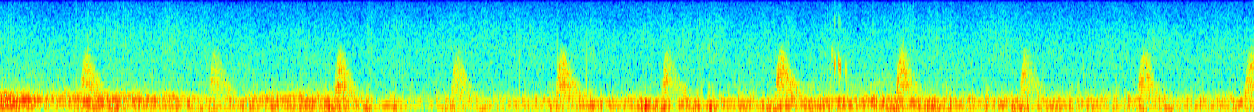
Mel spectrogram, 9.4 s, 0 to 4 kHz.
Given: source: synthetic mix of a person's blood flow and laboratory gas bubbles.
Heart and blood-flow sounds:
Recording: Doppler ultrasound of blood flow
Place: subclavian vein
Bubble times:
6.20-6.38 s: bubbles
From the record:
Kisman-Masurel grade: 113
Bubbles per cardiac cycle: 1 to 2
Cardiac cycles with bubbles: 1 to 10%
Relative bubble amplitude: loud (0.450 to 0.775)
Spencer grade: 1 (occasional bubble signal discernible with the cardiac motion signal, with majority of cardiac periods free of bubbles)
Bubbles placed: anywhere in the cardiac cycle

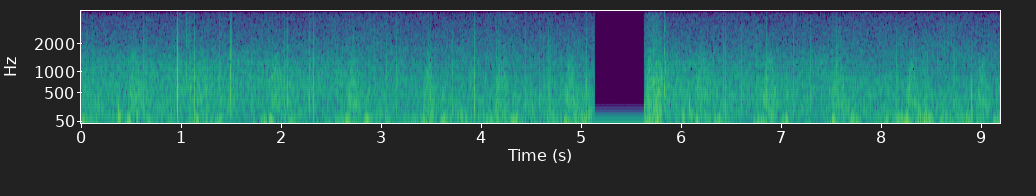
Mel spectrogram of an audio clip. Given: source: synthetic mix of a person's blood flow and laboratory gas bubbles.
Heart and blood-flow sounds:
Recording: Doppler ultrasound of blood flow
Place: subclavian vein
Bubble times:
5.79-5.87 s: bubbles
6.06-6.12 s: bubbles
From the record:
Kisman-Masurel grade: 111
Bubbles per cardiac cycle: 1 to 2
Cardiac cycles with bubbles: 1 to 10%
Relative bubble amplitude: barely perceptible (0.100 to 0.250)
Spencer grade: 1 (occasional bubble signal discernible with the cardiac motion signal, with majority of cardiac periods free of bubbles)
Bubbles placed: anywhere in the cardiac cycle

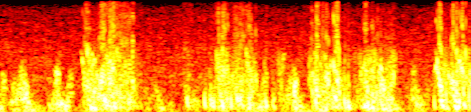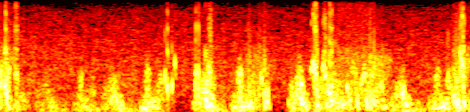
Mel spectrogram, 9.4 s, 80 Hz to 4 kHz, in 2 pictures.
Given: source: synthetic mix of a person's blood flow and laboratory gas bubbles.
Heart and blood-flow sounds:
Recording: Doppler ultrasound of blood flow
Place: precordium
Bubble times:
0.79-1.43 s: bubbles
1.83-1.93 s: bubbles
2.02-2.59 s: bubbles
2.63-2.87 s: bubbles
3.08-4.00 s: bubbles
4.32-4.91 s: bubbles
6.33-6.49 s: bubbles
6.63-6.90 s: bubbles
7.10-7.43 s: bubbles
7.79-8.63 s: bubbles
9.15-9.42 s: bubbles
From the record:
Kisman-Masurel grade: 333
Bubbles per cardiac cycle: rolling drumbeat, 9 or more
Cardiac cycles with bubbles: 50 to 99%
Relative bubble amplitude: loud (0.450 to 0.775)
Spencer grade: 3 (all of the cardiac periods contain showers or single bubble signals, but not dominating or overriding the cardiac motion signals)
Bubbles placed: only in the low amplitude regions of the cardiac cycle

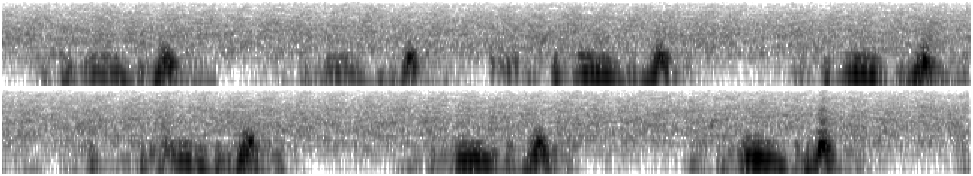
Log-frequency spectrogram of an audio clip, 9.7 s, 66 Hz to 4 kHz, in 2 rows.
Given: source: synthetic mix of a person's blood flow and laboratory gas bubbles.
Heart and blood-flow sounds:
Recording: Doppler ultrasound of blood flow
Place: precordium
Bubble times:
2.44-2.60 s: bubbles
From the record:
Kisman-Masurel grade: 121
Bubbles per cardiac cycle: 1 to 2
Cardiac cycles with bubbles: 10 to 50%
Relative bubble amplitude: barely perceptible (0.100 to 0.250)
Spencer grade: 2 (many but less than half of the cardiac periods contain bubble signals, singularly or in groups)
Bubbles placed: only in the low amplitude regions of the cardiac cycle

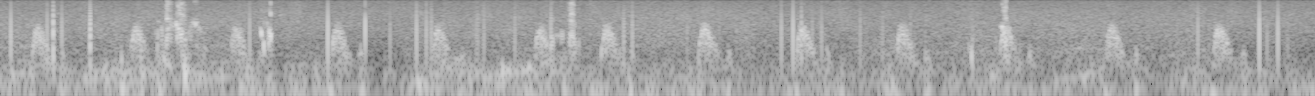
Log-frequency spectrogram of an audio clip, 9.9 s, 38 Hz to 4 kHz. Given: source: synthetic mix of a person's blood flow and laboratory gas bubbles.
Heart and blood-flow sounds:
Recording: Doppler ultrasound of blood flow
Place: subclavian vein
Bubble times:
1.16-1.56 s: bubbles
1.93-2.06 s: bubbles
4.11-4.34 s: bubbles
7.25-7.33 s: bubbles
7.49-7.61 s: bubbles
From the record:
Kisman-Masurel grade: 122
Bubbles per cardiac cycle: 1 to 2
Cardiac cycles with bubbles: 10 to 50%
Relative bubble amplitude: moderate (0.250 to 0.450)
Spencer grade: 2 (many but less than half of the cardiac periods contain bubble signals, singularly or in groups)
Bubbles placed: anywhere in the cardiac cycle

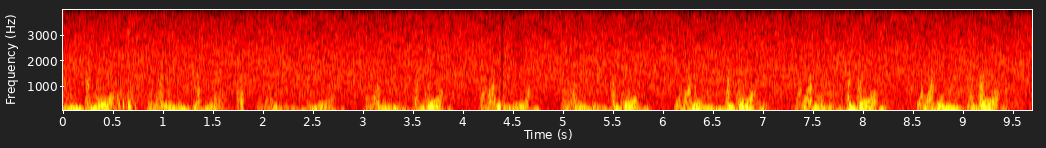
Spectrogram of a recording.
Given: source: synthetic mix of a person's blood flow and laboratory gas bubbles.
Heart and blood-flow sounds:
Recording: Doppler ultrasound of blood flow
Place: precordium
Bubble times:
0.51-0.77 s: bubbles
From the record:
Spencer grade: 2 (many but less than half of the cardiac periods contain bubble signals, singularly or in groups)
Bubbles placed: only in the low amplitude regions of the cardiac cycle

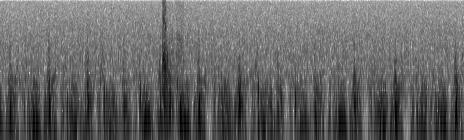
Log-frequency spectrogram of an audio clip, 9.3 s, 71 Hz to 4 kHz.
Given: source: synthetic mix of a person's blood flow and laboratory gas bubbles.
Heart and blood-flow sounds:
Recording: Doppler ultrasound of blood flow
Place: precordium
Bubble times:
3.22-3.48 s: bubbles
3.52-3.68 s: bubbles
From the record:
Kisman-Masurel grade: 213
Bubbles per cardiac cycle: several, 3 to 8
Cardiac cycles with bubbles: 1 to 10%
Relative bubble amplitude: loud (0.450 to 0.775)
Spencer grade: 1 (occasional bubble signal discernible with the cardiac motion signal, with majority of cardiac periods free of bubbles)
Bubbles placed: anywhere in the cardiac cycle

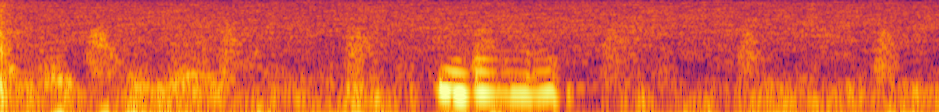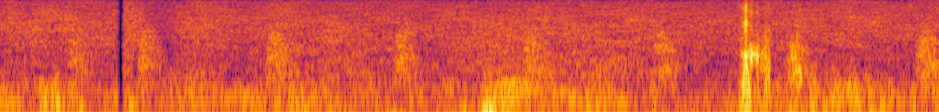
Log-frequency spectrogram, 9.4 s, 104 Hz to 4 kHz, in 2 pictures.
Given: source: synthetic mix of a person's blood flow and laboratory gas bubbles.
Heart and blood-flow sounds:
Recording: Doppler ultrasound of blood flow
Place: subclavian vein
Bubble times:
0.00-0.11 s: bubbles
8.40-8.56 s: bubbles
8.65-8.71 s: bubbles
From the record:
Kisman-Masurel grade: 222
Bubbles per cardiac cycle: several, 3 to 8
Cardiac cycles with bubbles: 10 to 50%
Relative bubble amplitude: moderate (0.250 to 0.450)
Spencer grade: 2 (many but less than half of the cardiac periods contain bubble signals, singularly or in groups)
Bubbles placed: anywhere in the cardiac cycle

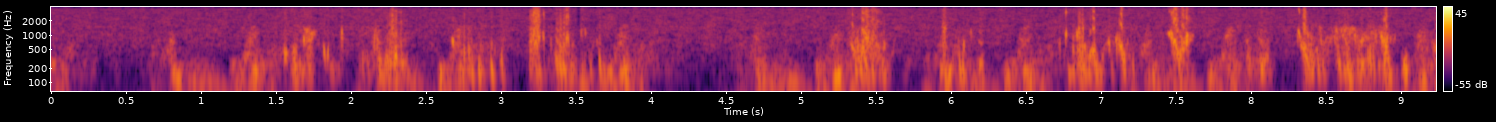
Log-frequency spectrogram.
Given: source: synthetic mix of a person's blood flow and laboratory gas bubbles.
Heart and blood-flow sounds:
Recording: Doppler ultrasound of blood flow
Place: precordium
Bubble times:
1.53-1.99 s: bubbles
2.04-2.40 s: bubbles
2.66-3.06 s: bubbles
3.16-3.71 s: bubbles
5.32-5.65 s: bubbles
5.92-6.24 s: bubbles
6.69-7.37 s: bubbles
7.44-7.64 s: bubbles
7.96-8.17 s: bubbles
8.30-8.99 s: bubbles
9.20-9.24 s: bubbles
From the record:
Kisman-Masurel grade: 333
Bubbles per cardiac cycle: rolling drumbeat, 9 or more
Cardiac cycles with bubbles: 50 to 99%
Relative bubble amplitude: loud (0.450 to 0.775)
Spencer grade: 3 (all of the cardiac periods contain showers or single bubble signals, but not dominating or overriding the cardiac motion signals)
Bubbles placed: only in the low amplitude regions of the cardiac cycle

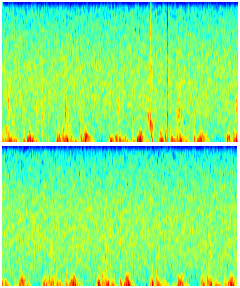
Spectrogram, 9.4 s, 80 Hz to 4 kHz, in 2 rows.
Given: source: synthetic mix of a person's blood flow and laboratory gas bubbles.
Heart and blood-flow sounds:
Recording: Doppler ultrasound of blood flow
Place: precordium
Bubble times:
2.89-3.06 s: bubbles
From the record:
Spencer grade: 1 (occasional bubble signal discernible with the cardiac motion signal, with majority of cardiac periods free of bubbles)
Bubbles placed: only in the low amplitude regions of the cardiac cycle

